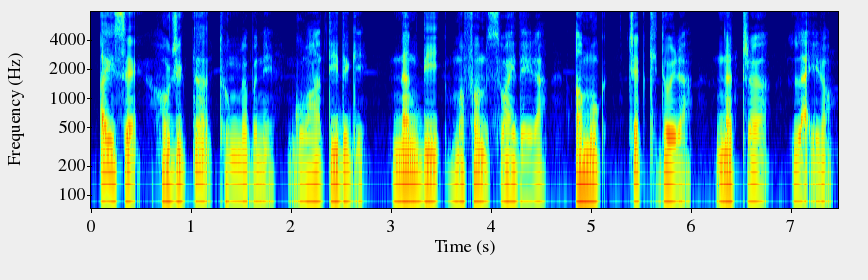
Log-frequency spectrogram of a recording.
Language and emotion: Manipuri, neutral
